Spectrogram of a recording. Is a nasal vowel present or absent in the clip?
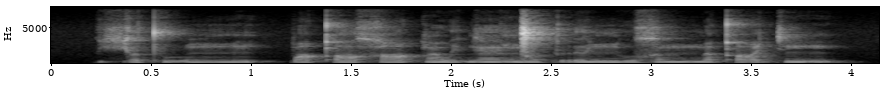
present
